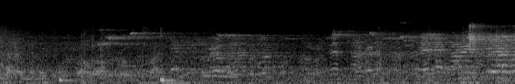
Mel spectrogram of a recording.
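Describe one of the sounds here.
Young men shout and call out to each other across an echoing hall.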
